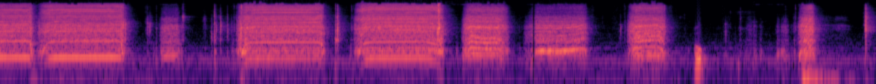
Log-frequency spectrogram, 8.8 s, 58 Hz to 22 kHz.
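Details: Bosch GSB 18-2-Li 18 V DIY cordless drill after motor replacement; short whirring bursts climbing quickly to a steady clean pitch then spinning down, healthy motor; sparking seen is from the brake stopping the motor.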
